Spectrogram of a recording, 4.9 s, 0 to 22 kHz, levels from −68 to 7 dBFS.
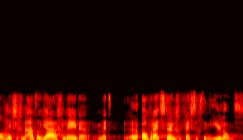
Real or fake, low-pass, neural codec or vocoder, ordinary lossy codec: real; 7.2 kHz; none; Opus, 24 kbps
